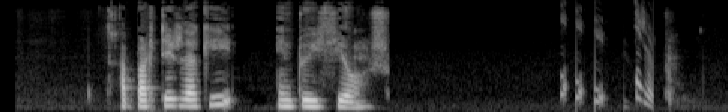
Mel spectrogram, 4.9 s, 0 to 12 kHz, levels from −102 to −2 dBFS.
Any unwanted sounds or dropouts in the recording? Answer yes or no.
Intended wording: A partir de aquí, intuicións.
yes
